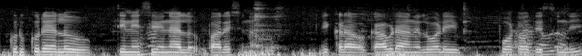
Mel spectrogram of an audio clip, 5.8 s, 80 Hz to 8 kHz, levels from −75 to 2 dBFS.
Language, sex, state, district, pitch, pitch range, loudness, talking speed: Telugu, male, Andhra Pradesh, Sri Satya Sai, 145 Hz, 140-150 Hz, -16 LUFS, 80 wpm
